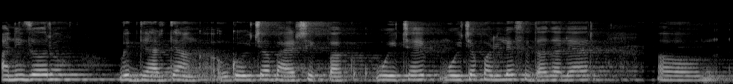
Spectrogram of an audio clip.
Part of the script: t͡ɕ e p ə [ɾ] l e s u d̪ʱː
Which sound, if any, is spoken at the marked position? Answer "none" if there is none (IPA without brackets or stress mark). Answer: ɽ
